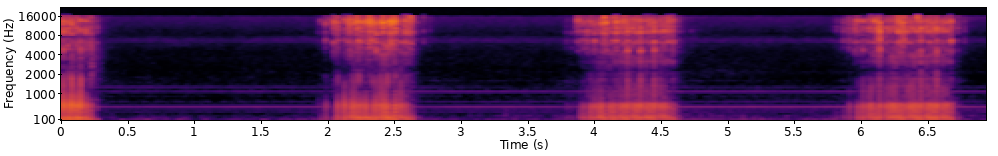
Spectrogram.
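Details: Snoring from Cooper, a Chihuahua kept as a pet: four rough, buzzing snores arriving regularly about every two seconds, separated by quiet pauses, with a constant faint hum underneath.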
